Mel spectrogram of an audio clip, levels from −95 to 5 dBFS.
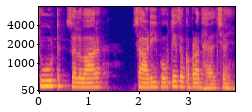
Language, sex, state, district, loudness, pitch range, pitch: Maithili, male, Bihar, Katihar, -15 LUFS, 155-175 Hz, 160 Hz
